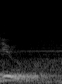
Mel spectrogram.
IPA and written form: juː (‘you’)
